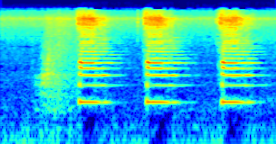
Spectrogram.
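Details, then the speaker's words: Air horn after its compressor was removed, powered and flushed out: three loud, full blasts about a second apart with steady strong tone, now blowing much better, normal sound after repair. "дует конечно намного лучше баку получилось"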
